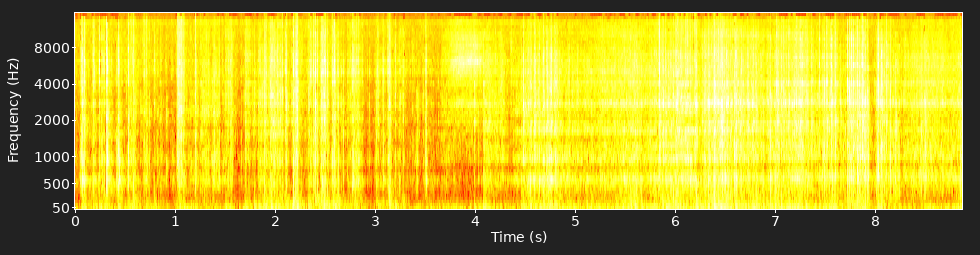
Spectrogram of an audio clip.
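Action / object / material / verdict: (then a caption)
scrape / carved wooden box lid / wood / none. Long nails scratch the lid of a hollow, carved tan wooden box. The result is a dense run of rough, irregular scraping strokes with a strong low rumble and a hollow resonance around 570 Hz. The scratching gets heavier and more sustained in the second half.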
